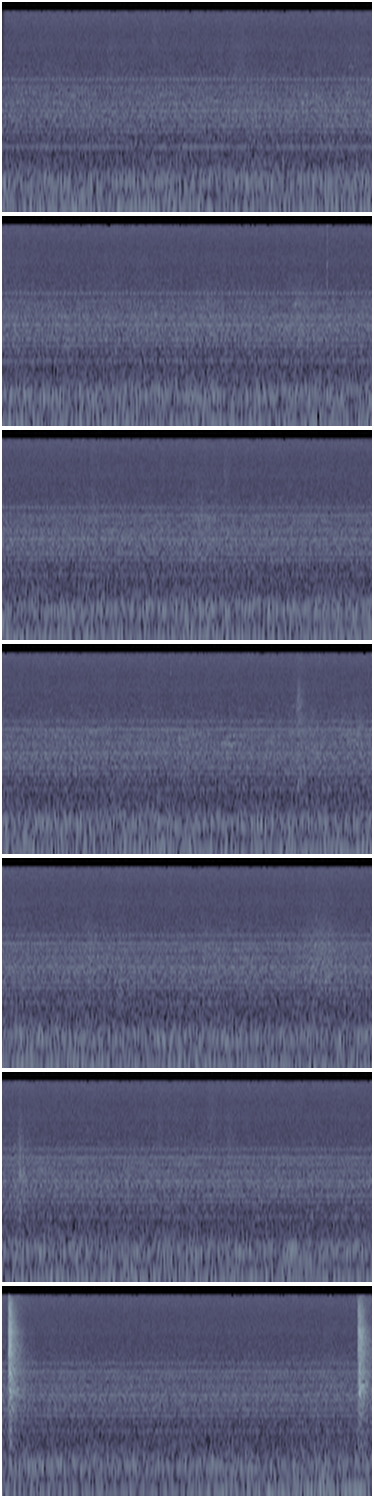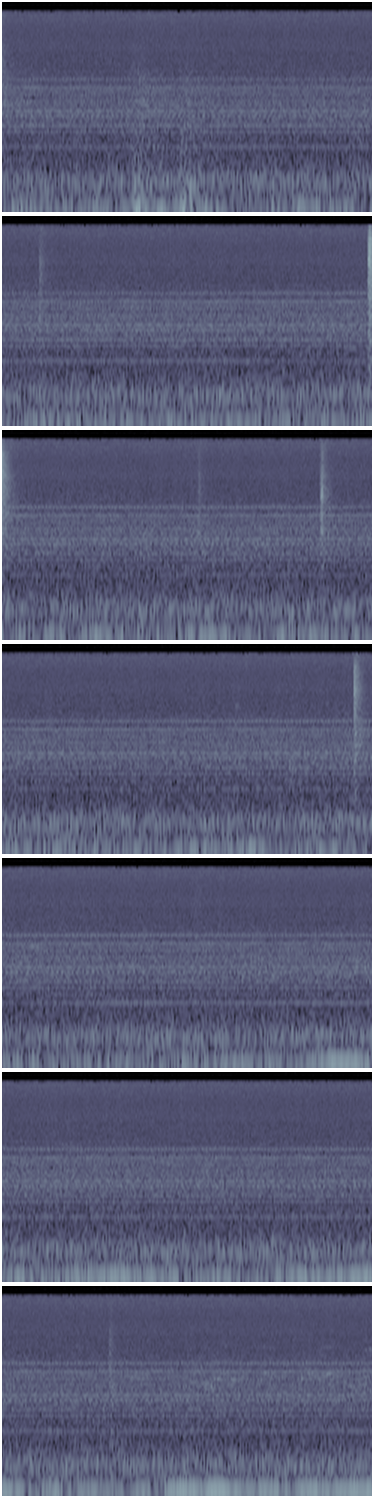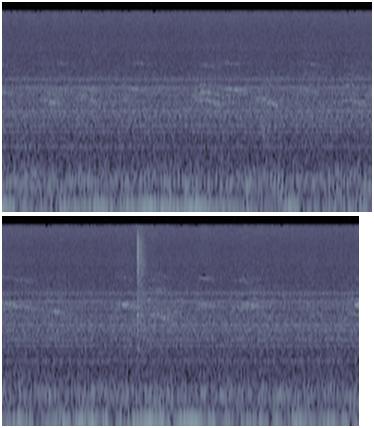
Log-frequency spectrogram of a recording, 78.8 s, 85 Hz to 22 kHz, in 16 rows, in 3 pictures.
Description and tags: room tone warehouse heavy hum1
warehouse, heavy, room, hum, tone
